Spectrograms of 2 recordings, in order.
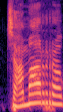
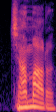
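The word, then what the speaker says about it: זמר: 악기를 가지고 하는 찬양은 자마르라 그래요. 자마르. 찬양팀만 따라합시다. 자마르.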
